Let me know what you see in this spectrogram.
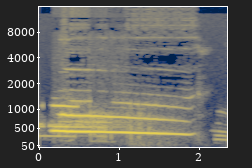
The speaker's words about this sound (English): There's that wolf.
